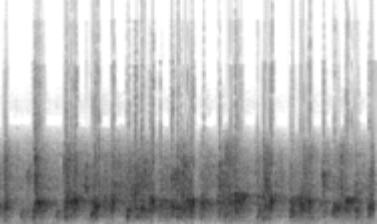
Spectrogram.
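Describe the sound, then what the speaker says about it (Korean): Audience applause greets a young inventor called to the stage at an idea-startup forum, a dense, loud, steady wash of clapping that holds throughout without pause. "박수 부탁드릴게요."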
